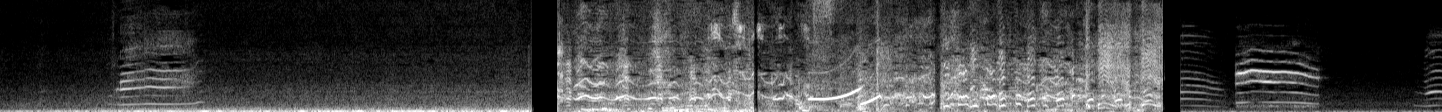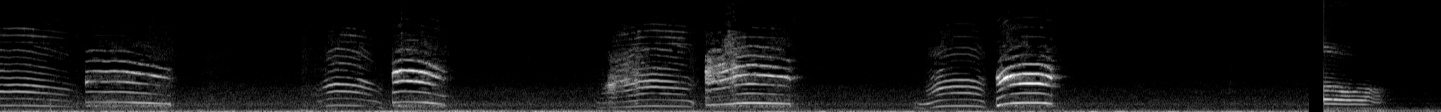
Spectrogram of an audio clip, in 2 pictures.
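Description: A domestic cat meowing again and again in short rising-and-falling calls, often two in quick succession. Before that comes a loud, dense stretch of noisy sound lasting a few seconds.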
